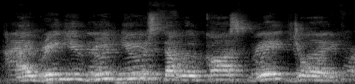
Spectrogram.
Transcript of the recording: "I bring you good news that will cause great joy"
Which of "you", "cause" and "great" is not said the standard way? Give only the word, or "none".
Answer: cause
